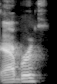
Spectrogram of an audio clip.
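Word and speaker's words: Abarth: the Fiat a birth so they pronounce it the a birth those things are ugly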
